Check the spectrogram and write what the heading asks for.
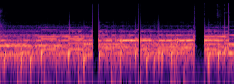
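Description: A dense, sustained processed tone, demonstrating a Spatial and Reverb audio effect, is washed in spacious reverb and plays steadily and fairly loud, broken by two brief dropouts, with no voices present.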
